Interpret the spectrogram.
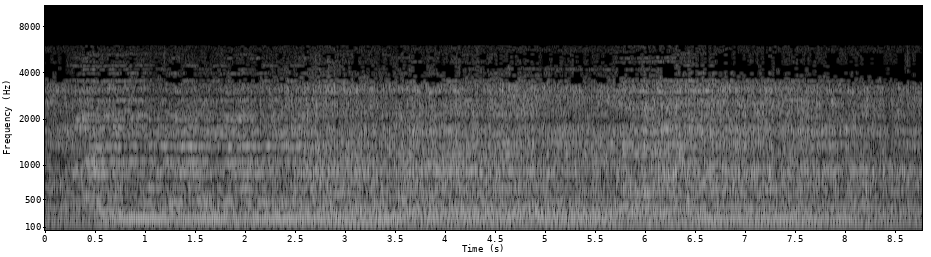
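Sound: taxi engine running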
